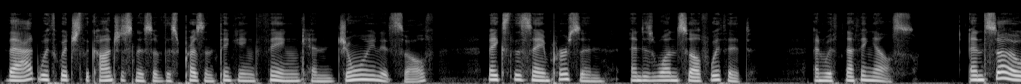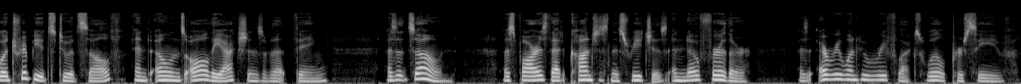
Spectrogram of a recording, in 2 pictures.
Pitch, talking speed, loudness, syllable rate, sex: 180 Hz, 175 wpm, -18 LUFS, 5.0 syllables/s, female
